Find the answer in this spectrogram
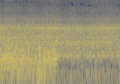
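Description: Off-road dirt bike engine running at a distance as a steady drone, with a single sharp click about two-thirds of a second in.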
